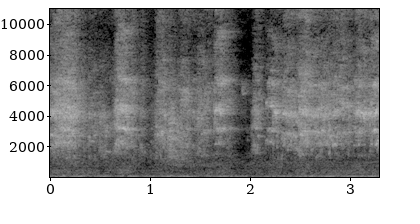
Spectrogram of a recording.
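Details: Noisy parakeets in nature: continuous overlapping shrill, buzzy squawks, roughly two bursts per second, with a brief dip in the chatter midway.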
